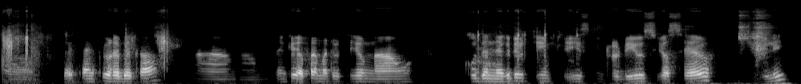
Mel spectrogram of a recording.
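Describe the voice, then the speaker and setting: A man's voice: mid-range voice, steady tone, normal speed, background noise. A man hosting a podcast and chairing a student debate, speaking hesitantly with many fillers and restarts.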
